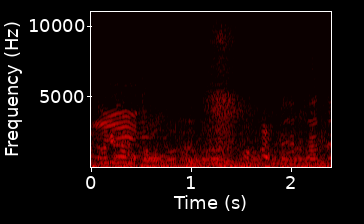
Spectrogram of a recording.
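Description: Shouts and calls of several football players during play, overlapping voices carrying across an open pitch, over a steady low rumble.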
